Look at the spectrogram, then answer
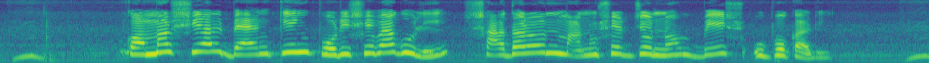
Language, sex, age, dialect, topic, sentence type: Bengali, female, 31-35, Standard Colloquial, banking, statement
